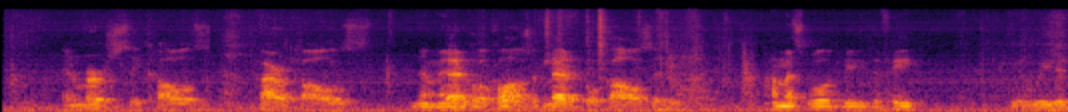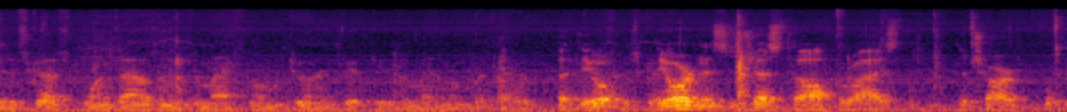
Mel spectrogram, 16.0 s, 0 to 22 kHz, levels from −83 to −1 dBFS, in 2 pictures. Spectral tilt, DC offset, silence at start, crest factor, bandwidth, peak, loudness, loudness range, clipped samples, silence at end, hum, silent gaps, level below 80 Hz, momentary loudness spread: -6 dB/octave; under 0.1%; 0 s; 22 dB; 15.5 kHz; 0 dBFS; -22 LUFS; 8 LU; under 0.1%; 0 s; none; none; -40 dBFS; 15 LU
